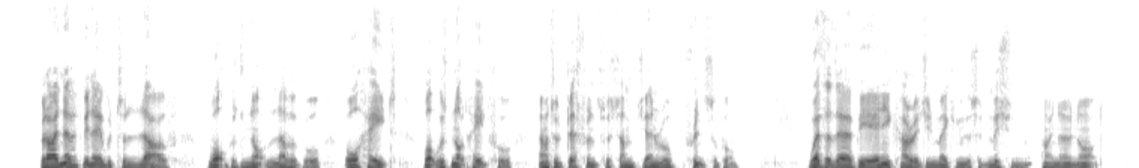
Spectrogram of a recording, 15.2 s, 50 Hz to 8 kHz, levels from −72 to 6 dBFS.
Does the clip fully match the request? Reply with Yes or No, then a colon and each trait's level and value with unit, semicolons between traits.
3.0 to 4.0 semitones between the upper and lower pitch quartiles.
No: average, 5.2 semitones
